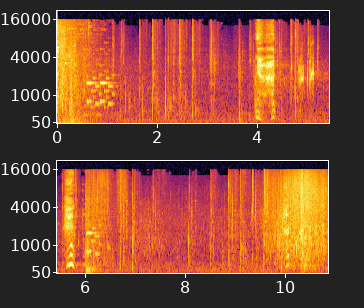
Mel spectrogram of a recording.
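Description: Quick footsteps patter on rough ground.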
